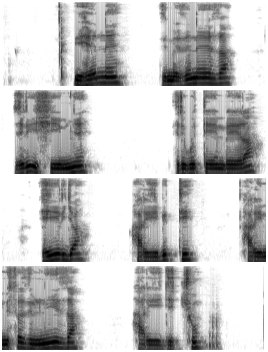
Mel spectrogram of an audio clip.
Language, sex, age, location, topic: Kinyarwanda, male, 25-35, Musanze, agriculture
